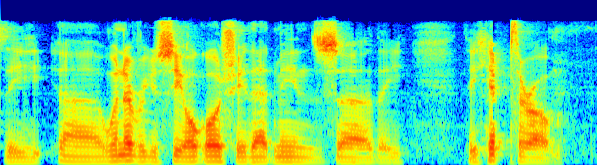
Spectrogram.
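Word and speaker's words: 大腰: Well, the first character, o, it can also be pronounced tai or oki, but in this context it's o with a long o sound. And that means large or big or major. Koshi or goshi in this context is the word for hip or waist. So o goshi.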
